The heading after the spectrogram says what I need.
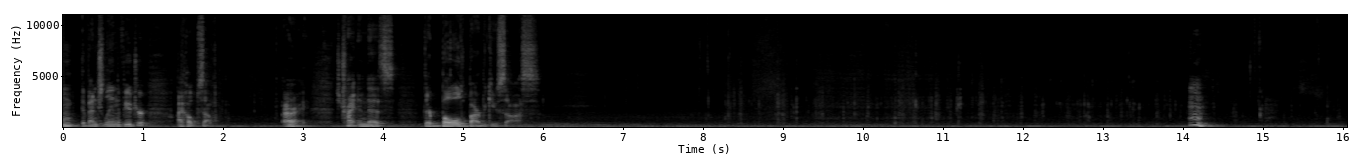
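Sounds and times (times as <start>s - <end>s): person chewing crunchy food: 7.7s - 16.0s.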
